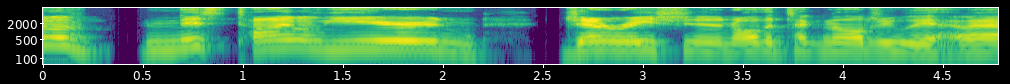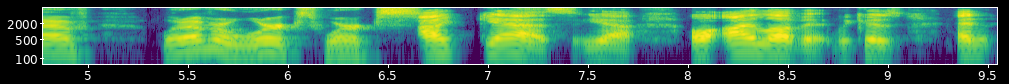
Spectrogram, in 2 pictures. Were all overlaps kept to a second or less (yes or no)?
yes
